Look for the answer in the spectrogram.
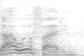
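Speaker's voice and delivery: low, soft, understated vow; quiet first resolve. Retold or imitated. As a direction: say it low, as faith just starting to stir. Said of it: "It just gets stronger and stronger".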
